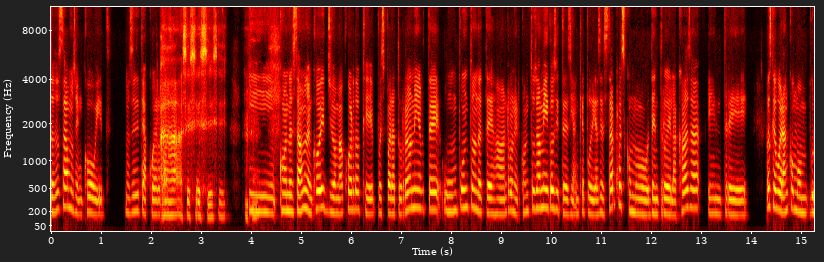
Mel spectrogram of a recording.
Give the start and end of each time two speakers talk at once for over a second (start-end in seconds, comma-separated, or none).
none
